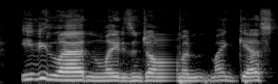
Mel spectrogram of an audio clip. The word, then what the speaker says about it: Ladin: we go um sorry my last name is pronounced laden thank you laden evie laden yeah and uh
